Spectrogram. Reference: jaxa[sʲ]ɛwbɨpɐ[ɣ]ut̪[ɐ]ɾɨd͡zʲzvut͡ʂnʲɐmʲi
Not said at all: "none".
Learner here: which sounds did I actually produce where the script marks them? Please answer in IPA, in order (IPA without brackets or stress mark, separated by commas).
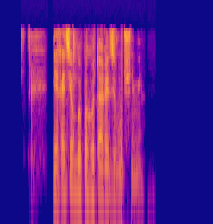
t͡sʲ, ɣ, a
